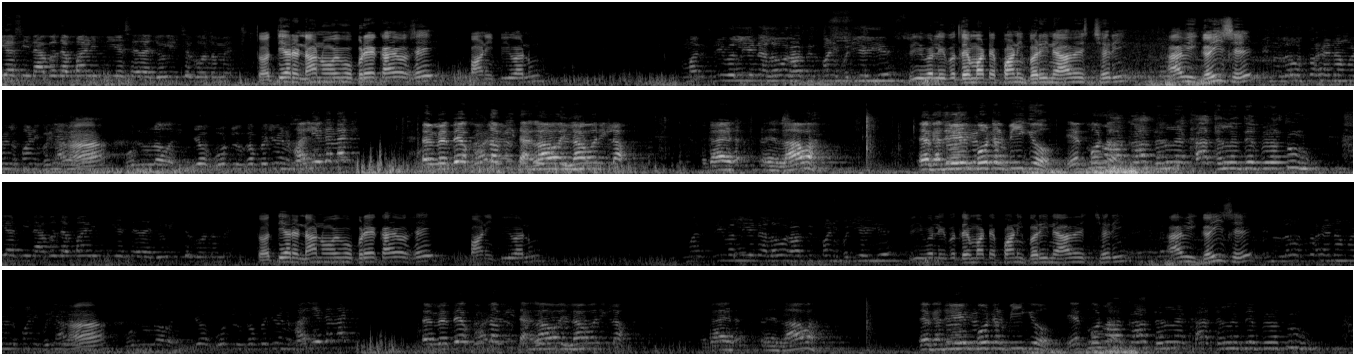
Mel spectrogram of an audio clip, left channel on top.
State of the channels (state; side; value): quieter; right; 10.7 dB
